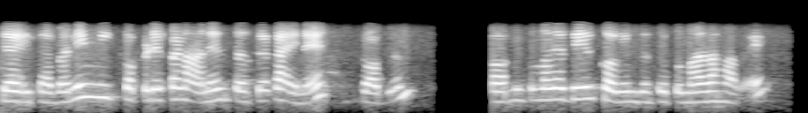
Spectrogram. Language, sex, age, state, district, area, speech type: Marathi, female, 18-30, Maharashtra, Thane, urban, conversation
